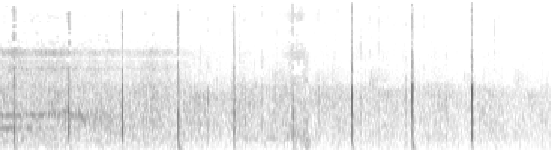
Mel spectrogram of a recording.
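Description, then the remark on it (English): A church audience claps loudly for the volunteers who serve with the children in Branch Kids as they stand up: about nine sharp claps at an even pace, over a soft, continuous wash of crowd noise. No one speaks. “Everybody else got to clap really loud because you all.”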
